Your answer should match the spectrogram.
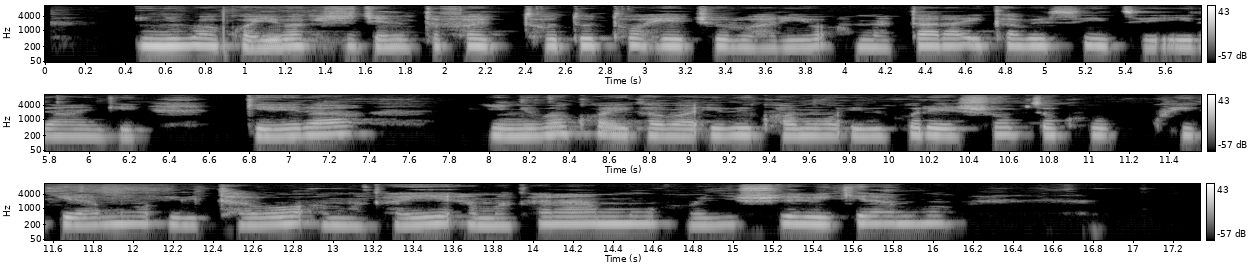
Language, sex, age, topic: Rundi, female, 25-35, education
